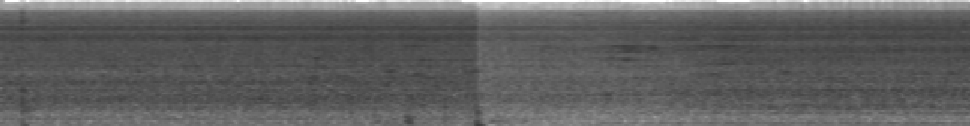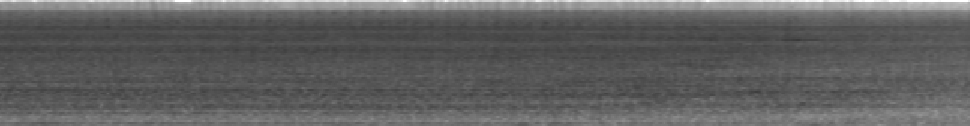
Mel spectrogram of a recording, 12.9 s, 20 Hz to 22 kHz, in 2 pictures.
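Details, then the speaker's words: Jeep 3.6 Pentastar V6 just after changing from 0W20 to 5W30 synthetic oil to quiet valvetrain ticking; steady even idle with only a soft light top-end tick, no knocking; valvetrain sounds quieter; normal idle. "So I just started the engine, obviously, letting it circulate through. Then I'll shut it back off and check the oil level again, now that the filter's all filled up and everything. But honestly, to me, it already sounds like it's a little quieter."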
